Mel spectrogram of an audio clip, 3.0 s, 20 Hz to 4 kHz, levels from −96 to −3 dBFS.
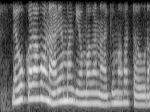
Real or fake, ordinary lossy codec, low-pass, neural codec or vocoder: fake; Opus, 24 kbps; 3.6 kHz; codec, 16 kHz, 16 kbps, FreqCodec, smaller model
